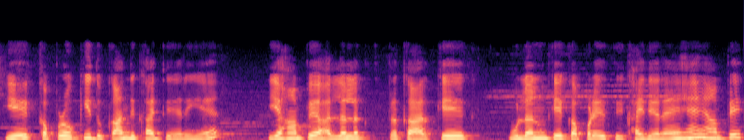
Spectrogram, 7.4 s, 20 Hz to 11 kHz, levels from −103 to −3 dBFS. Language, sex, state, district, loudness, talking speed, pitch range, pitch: Hindi, female, Rajasthan, Jaipur, -15 LUFS, 200 wpm, 200-220 Hz, 210 Hz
